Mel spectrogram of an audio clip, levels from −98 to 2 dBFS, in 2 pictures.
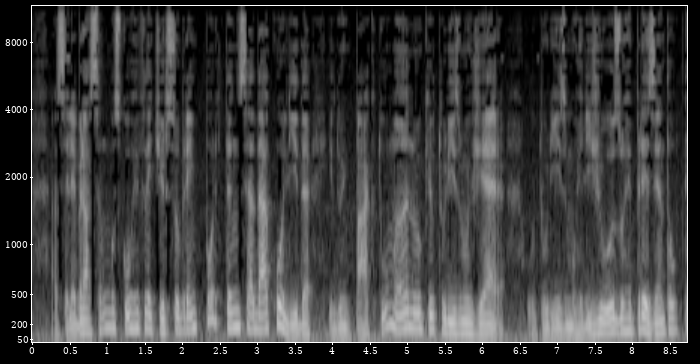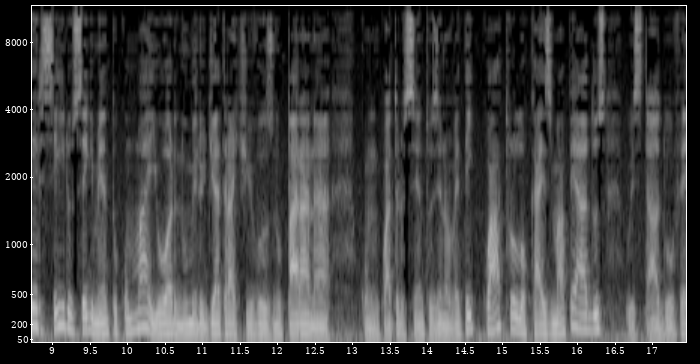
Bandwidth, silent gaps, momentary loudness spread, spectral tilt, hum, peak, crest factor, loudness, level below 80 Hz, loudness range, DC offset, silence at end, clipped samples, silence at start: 11.5 kHz; none; 7 LU; -5.5 dB/octave; none; -14 dBFS; 16 dB; -30 LUFS; -50 dBFS; 3 LU; under 0.1%; 0 s; under 0.1%; 0 s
